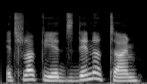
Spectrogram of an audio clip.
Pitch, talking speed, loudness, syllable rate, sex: 195 Hz, 205 wpm, -16 LUFS, 5.2 syllables/s, female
